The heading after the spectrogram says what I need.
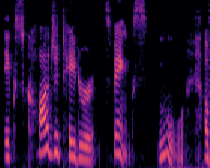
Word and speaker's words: Excogitate: It's Excogitate Sphinx.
